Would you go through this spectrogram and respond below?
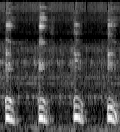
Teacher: huruf U itu bibir kita sedikit maju, bulat, 1 jari. Jaraknya itu 1 jari.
